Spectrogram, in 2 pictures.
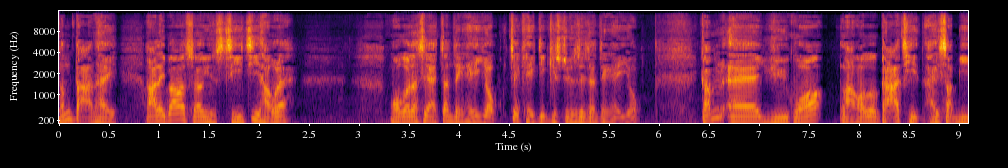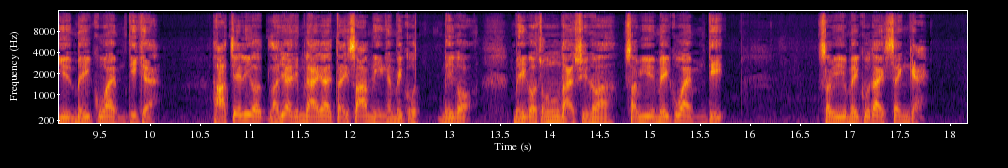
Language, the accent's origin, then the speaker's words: Cantonese; Dongguan, Guangdong, China; 特別我哋東莞人啊，即係我呢啲歷史我真係清清楚楚。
